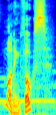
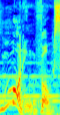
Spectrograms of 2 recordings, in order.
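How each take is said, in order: First: It is said in a plain, ordinary voice. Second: It is said in a grand, epic voice.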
